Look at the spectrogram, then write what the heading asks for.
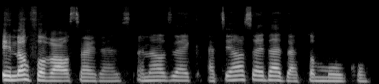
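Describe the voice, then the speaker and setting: A Nigerian woman co-hosting a radio newspaper review, reading headlines briskly and adding short remarks. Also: on the low side, steady tone, no room sound. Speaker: radio news review co-host. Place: radio studio.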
